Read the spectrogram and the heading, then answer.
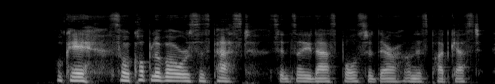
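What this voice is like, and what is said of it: Out of breath, panting speech. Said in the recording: “can you hear that? I'm out of breath. ... I've walked up all the stairs.”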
